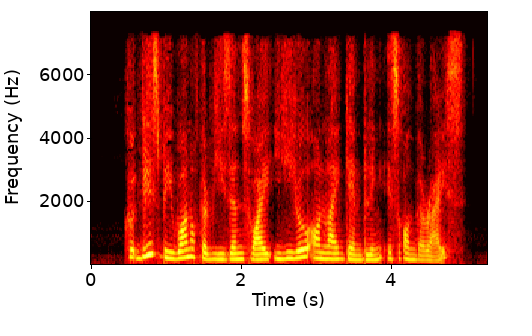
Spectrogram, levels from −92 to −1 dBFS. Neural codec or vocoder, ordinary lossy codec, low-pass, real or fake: codec, 16 kHz in and 24 kHz out, 0.6 kbps, FocalCodec, streaming, 2048 codes; AAC, 32 kbps; 7.2 kHz; fake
